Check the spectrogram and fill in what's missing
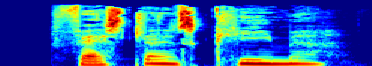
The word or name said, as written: fastlandsklima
